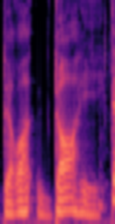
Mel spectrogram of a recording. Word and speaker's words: Daithí: Jennifer's the closest with Dahi. – Dahi? – Dahi. – Dahi. – Oh, Dahi. – Without the T. – Okay. – Yeah. – So the T is silent.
